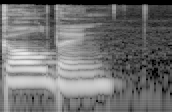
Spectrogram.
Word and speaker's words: Goulding: Ellie Goulding. Is that how you pronounce it? – Goulding. – All right, Ellie Goulding.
